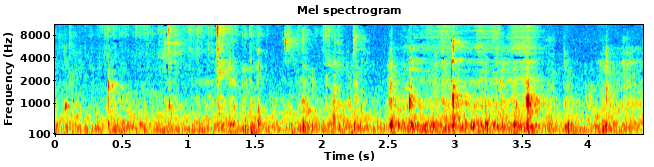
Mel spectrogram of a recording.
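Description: Very faint chewing of a bite of barbecued spare rib: a few soft, scattered clicks against near silence.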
